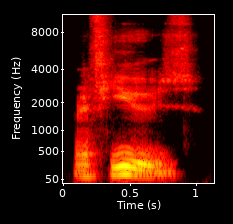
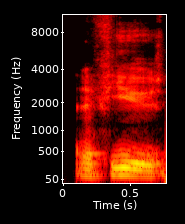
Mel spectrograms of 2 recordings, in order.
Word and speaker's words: refuse: Refuse. Refuse, not refuse. Refuse.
